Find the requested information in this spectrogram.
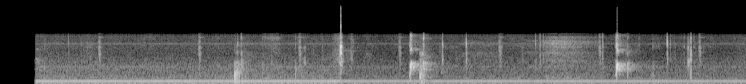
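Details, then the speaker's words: Baby girl who gets hiccups constantly, even in the womb, having hiccups again: brief, sharp hiccup sounds, about five in seven seconds, over a steady background hum. "here's our little hiccup Queen having the hiccups again she gets the hiccups a lot oh poor baby just trying to get rid of this hiccup"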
